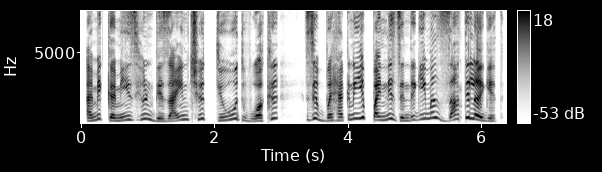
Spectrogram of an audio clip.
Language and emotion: Kashmiri, disgusted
